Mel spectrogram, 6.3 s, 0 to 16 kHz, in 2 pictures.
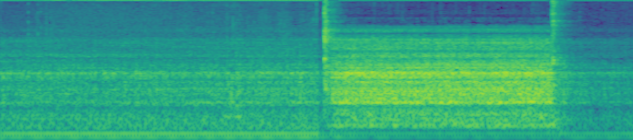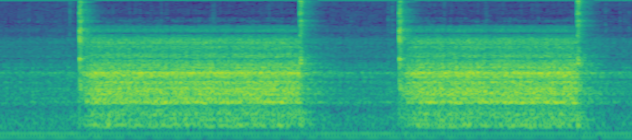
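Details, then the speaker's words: Kris Big Boomer tube amplifier, 6KV6 driver with three 6LQ6/6JE6-type finals, about 400 W, after replacing transistors, some installed backwards: loud hiss switching cleanly on and off three times; transmit/standby keying now works properly. "The other thing that was a pain in the ass was getting this thing to actually jump into transmit and standby the way it was supposed to."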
